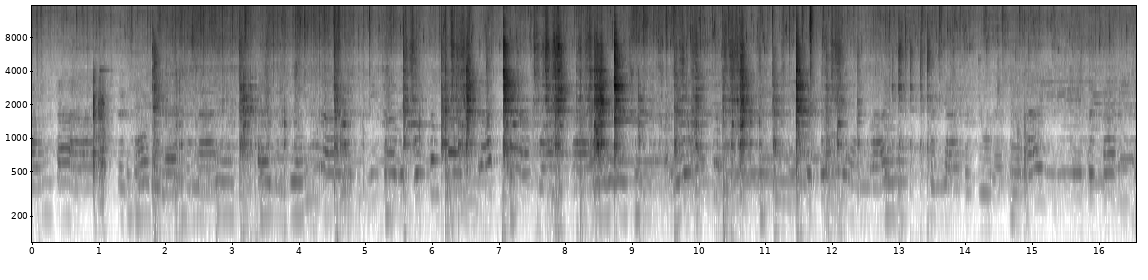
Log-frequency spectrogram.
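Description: Chopped garlic sizzling in olive oil in a stainless steel stock pot, stirred with a spatula that scrapes and knocks against the pot, most busily in the middle of the stretch.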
